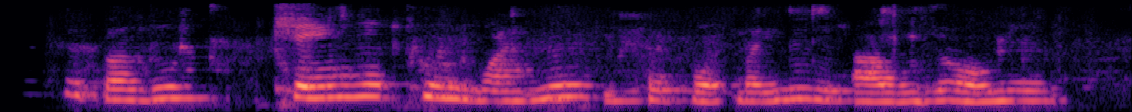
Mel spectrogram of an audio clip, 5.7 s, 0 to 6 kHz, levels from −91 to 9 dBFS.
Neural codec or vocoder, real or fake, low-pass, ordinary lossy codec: codec, 16 kHz, 2 kbps, X-Codec, HuBERT features, trained on balanced general audio; fake; 5.4 kHz; MP3, 32 kbps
